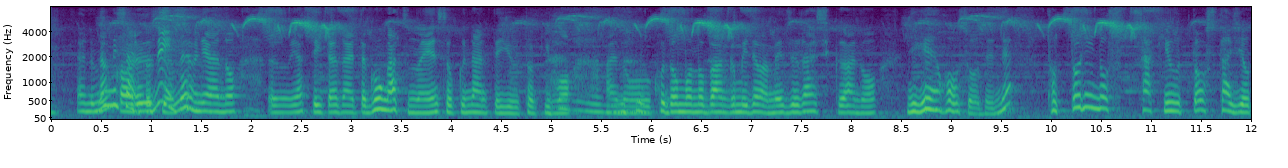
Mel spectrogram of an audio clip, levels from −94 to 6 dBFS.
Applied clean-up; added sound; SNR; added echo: none; Bird; 15 dB; none.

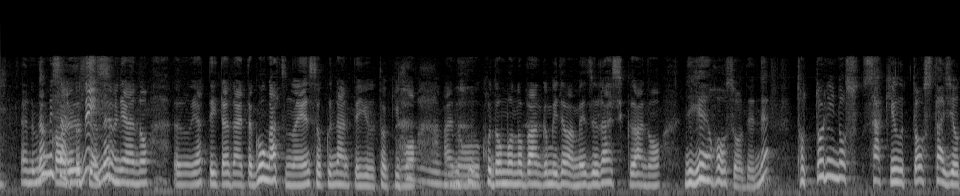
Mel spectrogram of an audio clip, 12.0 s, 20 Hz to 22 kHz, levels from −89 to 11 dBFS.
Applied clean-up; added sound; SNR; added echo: none; none; none; none.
